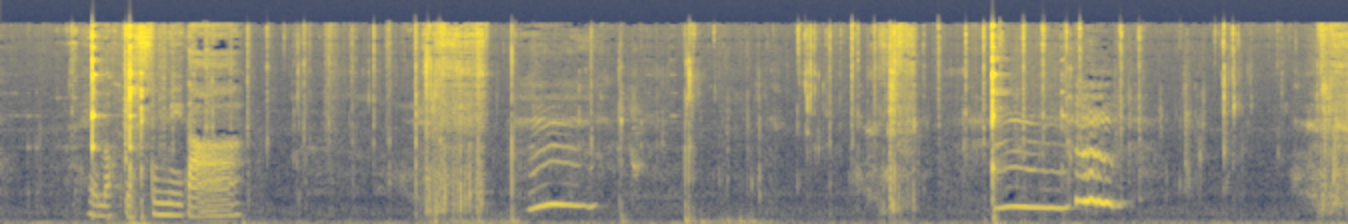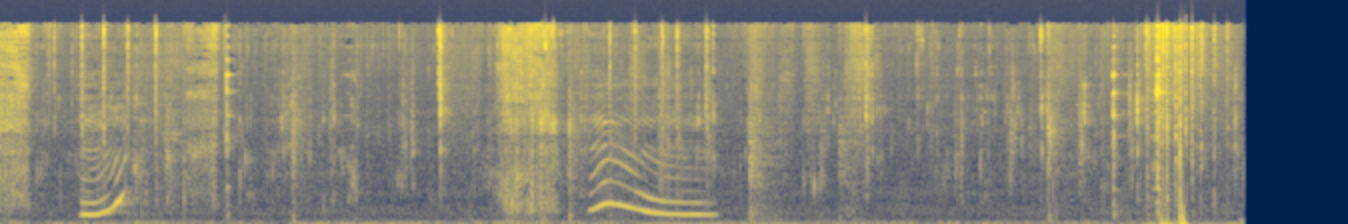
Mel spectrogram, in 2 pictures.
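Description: A young woman slurps and chews food close by.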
